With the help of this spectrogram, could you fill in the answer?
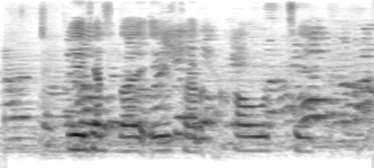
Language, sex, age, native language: Icelandic, female, 10, Icelandic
